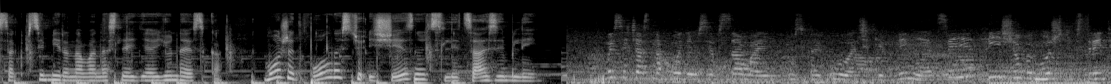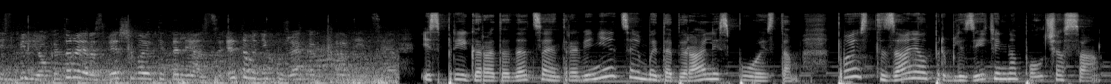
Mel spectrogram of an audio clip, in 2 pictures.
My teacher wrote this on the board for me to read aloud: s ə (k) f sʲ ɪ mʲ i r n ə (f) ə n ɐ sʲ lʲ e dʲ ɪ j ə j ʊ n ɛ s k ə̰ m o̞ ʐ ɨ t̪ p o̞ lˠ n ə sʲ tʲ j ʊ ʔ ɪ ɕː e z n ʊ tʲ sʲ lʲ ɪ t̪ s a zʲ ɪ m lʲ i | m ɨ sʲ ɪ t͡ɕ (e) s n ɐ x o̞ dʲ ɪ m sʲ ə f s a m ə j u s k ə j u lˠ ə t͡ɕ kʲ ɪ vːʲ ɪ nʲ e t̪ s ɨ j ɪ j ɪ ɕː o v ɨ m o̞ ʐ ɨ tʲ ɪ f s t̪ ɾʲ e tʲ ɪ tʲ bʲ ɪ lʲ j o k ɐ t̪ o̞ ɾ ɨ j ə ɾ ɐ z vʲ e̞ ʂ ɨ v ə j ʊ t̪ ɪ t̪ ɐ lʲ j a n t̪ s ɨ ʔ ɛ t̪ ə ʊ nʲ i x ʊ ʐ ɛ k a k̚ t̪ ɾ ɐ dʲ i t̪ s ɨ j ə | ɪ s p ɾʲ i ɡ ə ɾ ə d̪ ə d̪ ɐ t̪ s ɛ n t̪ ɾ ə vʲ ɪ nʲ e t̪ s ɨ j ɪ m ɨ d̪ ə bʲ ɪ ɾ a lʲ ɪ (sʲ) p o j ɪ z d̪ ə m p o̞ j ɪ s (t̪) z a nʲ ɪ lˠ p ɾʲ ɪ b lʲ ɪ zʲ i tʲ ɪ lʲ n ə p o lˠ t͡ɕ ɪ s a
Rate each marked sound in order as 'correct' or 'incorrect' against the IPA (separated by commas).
correct, incorrect, incorrect, correct, correct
